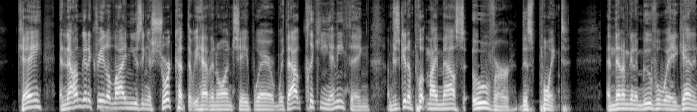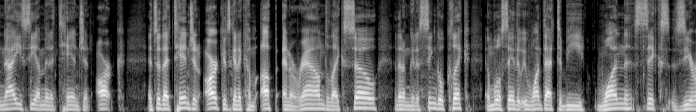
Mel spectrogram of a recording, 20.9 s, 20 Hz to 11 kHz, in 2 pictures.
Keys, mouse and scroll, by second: 16.8 click, 19.4 KP_1, 19.9 KP_6, 20.1 KP_0.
